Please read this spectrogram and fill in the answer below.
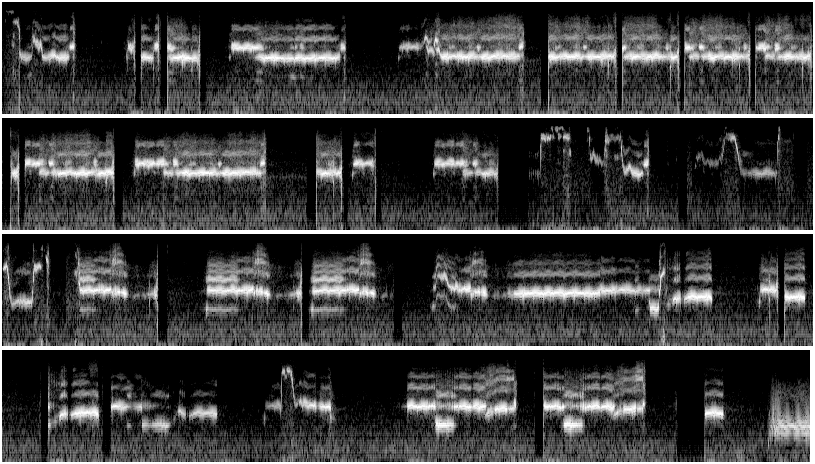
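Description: Experimental tape-collage music of high chirping, whistle-like tones in bursts of a second or two, each cut off abruptly, with short silent gaps between.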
